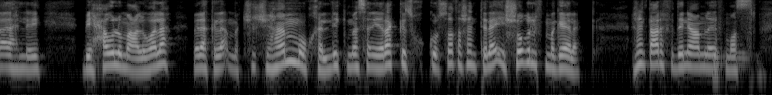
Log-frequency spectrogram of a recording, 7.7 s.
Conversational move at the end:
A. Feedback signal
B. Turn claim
A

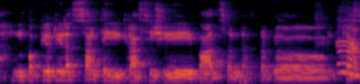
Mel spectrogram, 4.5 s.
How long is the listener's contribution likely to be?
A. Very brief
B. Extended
B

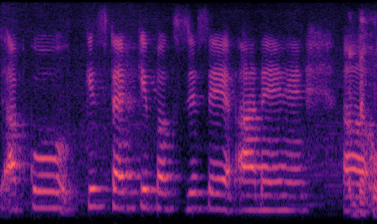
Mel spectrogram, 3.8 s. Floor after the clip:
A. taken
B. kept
B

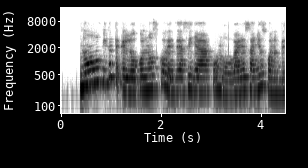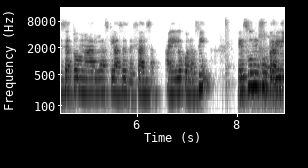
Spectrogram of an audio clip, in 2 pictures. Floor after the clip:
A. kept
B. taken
A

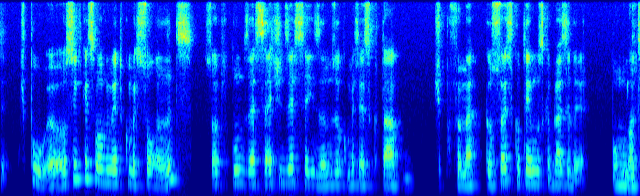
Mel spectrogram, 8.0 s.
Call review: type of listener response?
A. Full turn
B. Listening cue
A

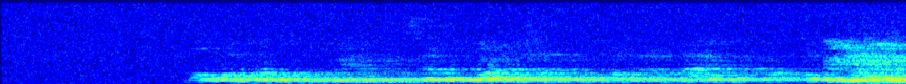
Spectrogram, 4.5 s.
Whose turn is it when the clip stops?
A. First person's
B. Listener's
B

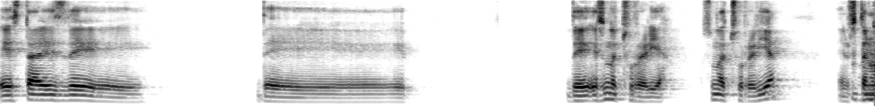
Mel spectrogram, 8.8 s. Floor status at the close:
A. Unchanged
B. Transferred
A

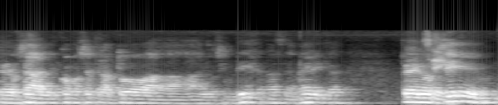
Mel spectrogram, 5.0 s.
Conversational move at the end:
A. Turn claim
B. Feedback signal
B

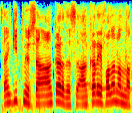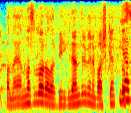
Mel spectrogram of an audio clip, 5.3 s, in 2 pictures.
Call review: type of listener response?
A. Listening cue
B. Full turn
B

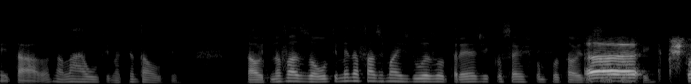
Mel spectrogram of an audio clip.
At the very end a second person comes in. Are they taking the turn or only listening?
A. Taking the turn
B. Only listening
A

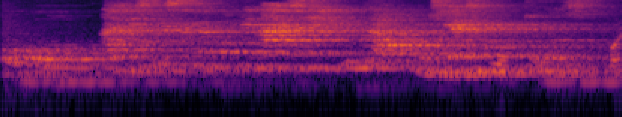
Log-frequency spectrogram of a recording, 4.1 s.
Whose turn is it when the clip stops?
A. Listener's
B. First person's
A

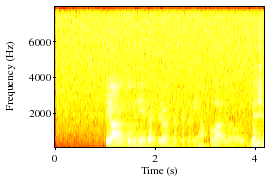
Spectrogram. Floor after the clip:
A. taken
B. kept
B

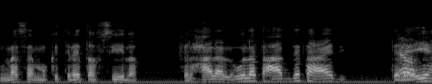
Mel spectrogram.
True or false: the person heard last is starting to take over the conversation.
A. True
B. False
B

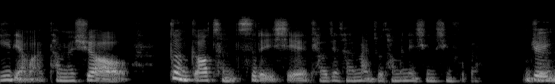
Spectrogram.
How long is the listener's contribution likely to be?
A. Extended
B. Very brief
A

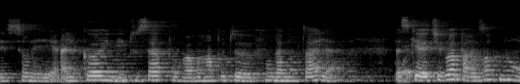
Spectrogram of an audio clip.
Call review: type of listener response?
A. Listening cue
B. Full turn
A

